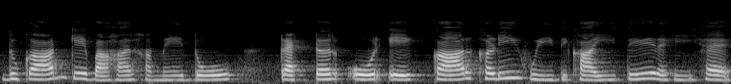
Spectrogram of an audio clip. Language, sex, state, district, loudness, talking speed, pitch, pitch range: Hindi, male, Punjab, Fazilka, -16 LUFS, 125 wpm, 225 Hz, 210-240 Hz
